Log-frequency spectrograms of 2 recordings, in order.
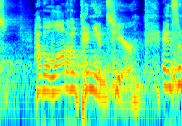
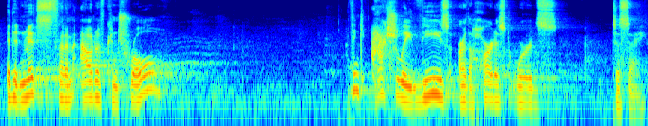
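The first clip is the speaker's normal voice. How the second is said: solemn quiet; 6 semitones lower, 4 dB quieter than usual. Acted. Sermon turns solemn.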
